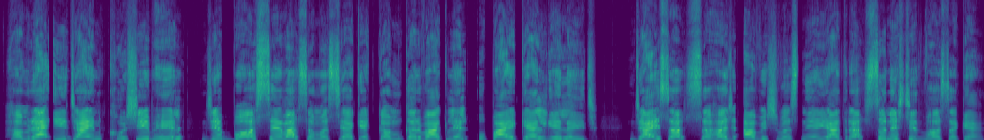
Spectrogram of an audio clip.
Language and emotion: Maithili, happy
